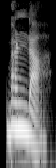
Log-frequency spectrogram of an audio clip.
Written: भंडा

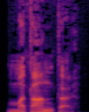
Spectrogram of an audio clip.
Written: मतांतर

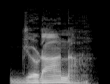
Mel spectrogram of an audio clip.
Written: जुड़ाना

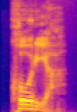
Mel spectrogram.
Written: खोरिया

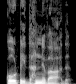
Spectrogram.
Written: कोटि-धन्यवाद

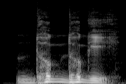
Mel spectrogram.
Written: धुगधुगी

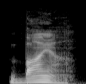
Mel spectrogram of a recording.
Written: बायाँ

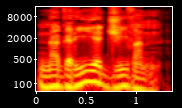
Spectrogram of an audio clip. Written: नगरीय

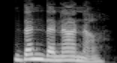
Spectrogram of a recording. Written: दनदनाना

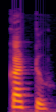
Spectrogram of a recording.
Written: कटु

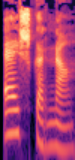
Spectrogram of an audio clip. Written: ऐश

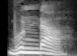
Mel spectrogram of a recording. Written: भुंडा

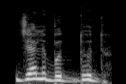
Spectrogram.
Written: जल-बुद्बुद

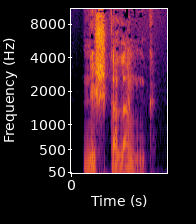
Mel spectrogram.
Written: निष्कलंक

